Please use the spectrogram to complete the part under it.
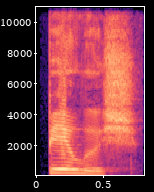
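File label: "пелысь", Komi, female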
